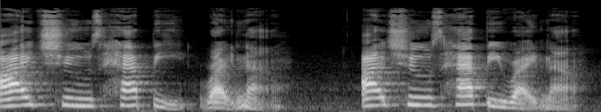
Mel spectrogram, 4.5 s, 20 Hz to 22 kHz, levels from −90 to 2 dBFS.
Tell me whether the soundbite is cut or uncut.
uncut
